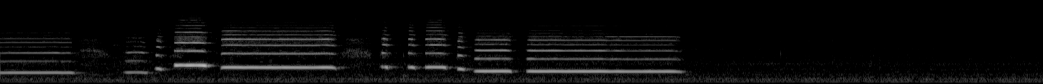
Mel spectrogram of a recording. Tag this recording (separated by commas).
woodwind instrument, Musical instrument, Flute, Music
